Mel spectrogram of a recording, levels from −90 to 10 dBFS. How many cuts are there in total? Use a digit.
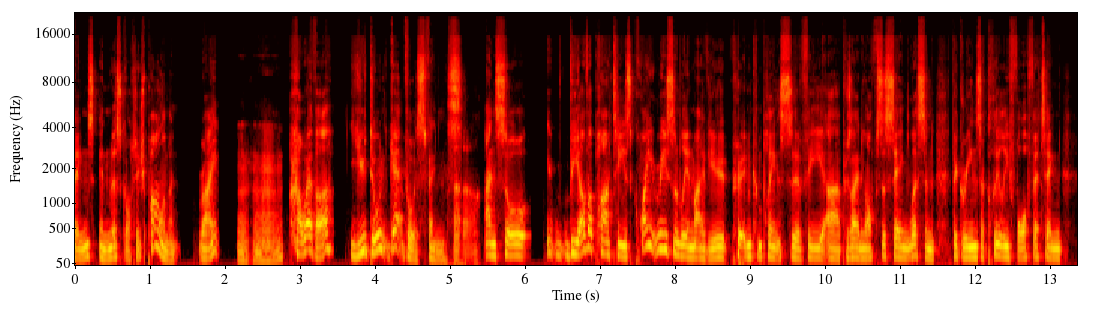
1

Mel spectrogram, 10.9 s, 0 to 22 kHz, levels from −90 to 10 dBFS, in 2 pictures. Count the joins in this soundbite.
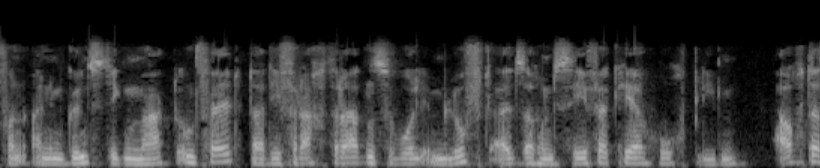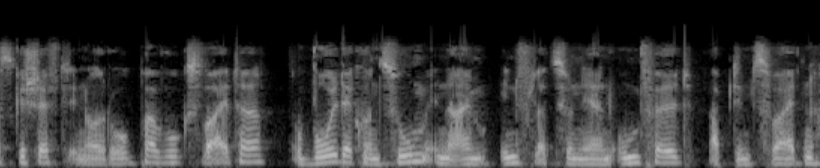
1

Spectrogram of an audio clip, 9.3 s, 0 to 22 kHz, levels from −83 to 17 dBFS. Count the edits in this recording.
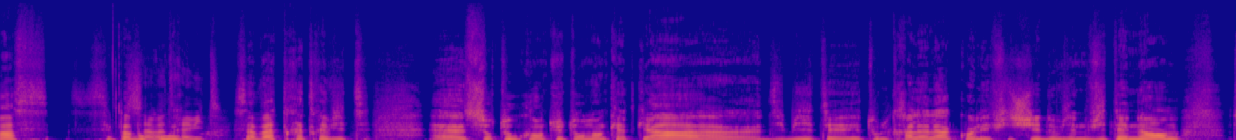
0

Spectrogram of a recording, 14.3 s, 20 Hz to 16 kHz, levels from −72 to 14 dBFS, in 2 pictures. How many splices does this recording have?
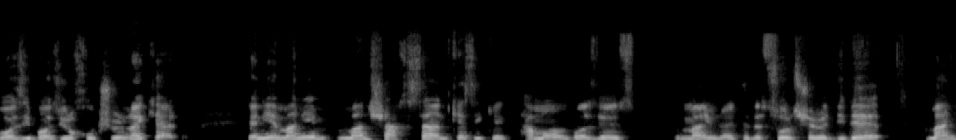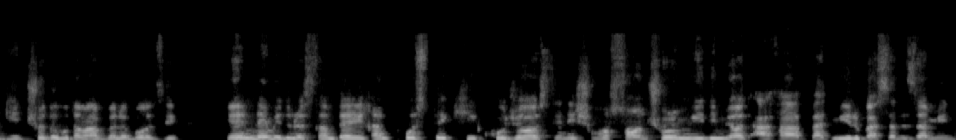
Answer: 0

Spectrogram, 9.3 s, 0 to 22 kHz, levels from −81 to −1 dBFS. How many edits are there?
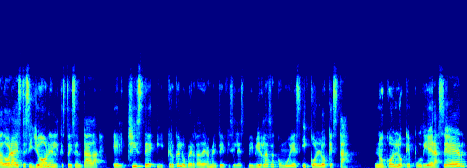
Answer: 2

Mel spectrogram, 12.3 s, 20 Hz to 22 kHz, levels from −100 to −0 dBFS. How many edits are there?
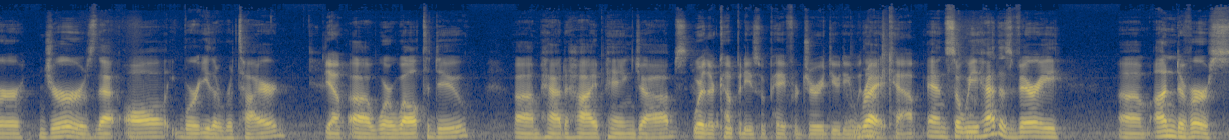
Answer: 0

